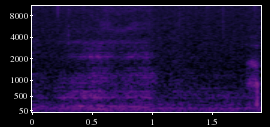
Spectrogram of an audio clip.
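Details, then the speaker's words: Low, rumbling, rattly snoring from a female pet sleeping nearby, heard faintly against room noise; described as loud; snoring. "you hear her snoring in the background oh my goodness she's loud"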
